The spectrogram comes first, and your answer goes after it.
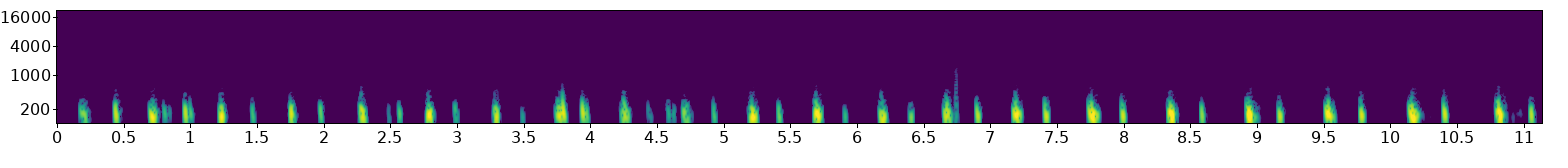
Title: ASMR live heartbeat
